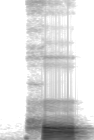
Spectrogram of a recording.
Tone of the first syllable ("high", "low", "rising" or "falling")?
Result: low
